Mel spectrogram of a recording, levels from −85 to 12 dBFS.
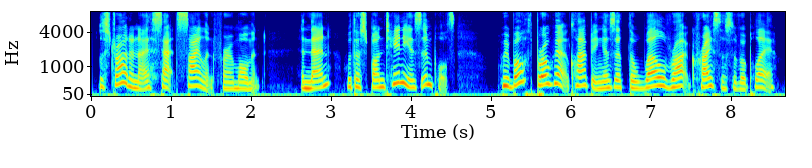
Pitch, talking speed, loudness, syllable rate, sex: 230 Hz, 195 wpm, -18 LUFS, 5.4 syllables/s, female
